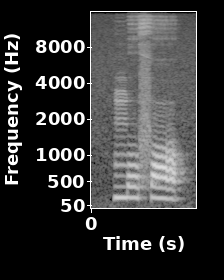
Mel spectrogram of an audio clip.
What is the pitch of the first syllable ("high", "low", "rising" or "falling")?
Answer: low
